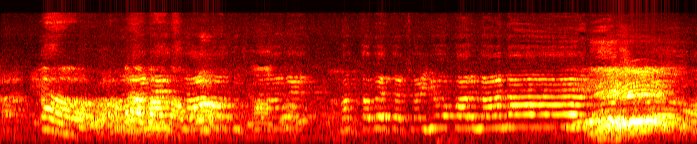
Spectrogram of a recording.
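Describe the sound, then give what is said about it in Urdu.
A crowd chants slogans of condemnation together in loud, sustained unison, with voices rising and falling in a steady rhythm and swelling to a louder burst near the end. “دیکھیے صرف زبان سے لعنت کے نعرے نہ ادا کیے, اللہ آپ کو اجر دے, لیکن نعروں سے بات نہیں بنتی”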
